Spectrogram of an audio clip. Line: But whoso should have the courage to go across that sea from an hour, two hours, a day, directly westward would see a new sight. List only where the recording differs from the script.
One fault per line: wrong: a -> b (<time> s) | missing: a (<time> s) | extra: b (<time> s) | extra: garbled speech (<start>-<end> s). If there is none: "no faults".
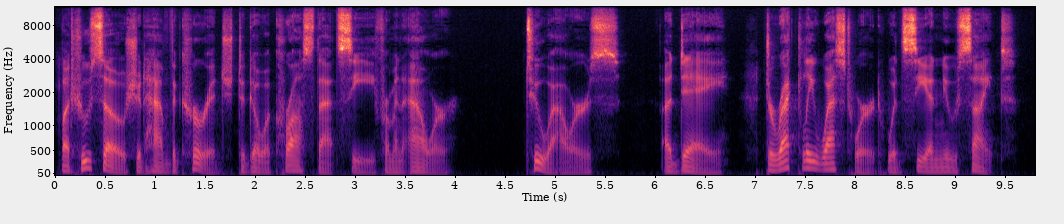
no faults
